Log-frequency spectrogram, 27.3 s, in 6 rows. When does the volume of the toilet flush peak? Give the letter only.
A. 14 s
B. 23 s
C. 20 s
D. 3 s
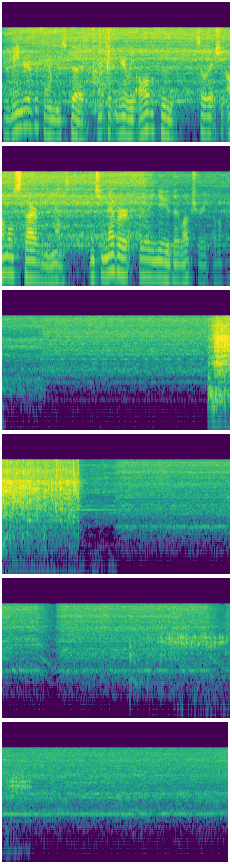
A.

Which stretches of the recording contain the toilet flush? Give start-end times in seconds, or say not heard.
1.5-2.3, 13.2-15.2, 20.8-23.4.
